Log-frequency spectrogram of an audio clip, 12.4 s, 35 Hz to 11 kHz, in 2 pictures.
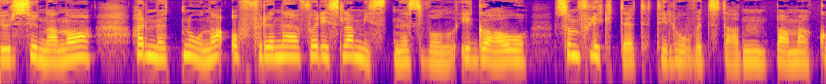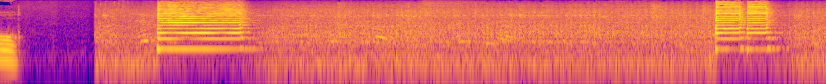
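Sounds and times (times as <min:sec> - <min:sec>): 
speech: 0:00.0 - 0:07.0
busy morning rush-hour street traffic rumbling: 0:06.9 - 0:12.3
car horn honking in rush-hour traffic: 0:07.2 - 0:08.2, 0:11.5 - 0:12.2.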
